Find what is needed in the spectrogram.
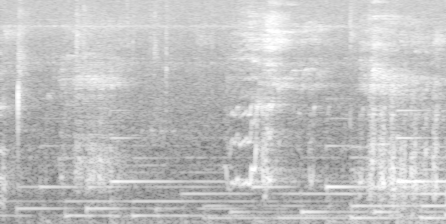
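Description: Geoffroy's spider monkeys calling in the forest canopy, with a wavering call clearest about two and a half seconds in, over background music of slow, held notes.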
